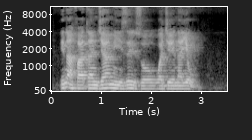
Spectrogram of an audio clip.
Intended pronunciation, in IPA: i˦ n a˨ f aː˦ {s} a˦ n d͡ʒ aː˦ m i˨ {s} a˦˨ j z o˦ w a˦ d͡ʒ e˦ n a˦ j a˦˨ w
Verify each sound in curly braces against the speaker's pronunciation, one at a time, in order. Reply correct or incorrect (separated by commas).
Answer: incorrect, incorrect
